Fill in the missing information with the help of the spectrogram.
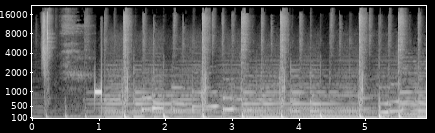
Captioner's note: beep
